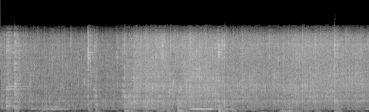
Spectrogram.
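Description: Pieces of boiled gram-flour (besan) dough sizzling in hot oil in a kadhai, stirred and turned with a spatula that knocks against the pan a few times. The sizzle grows louder about two and a half seconds in. The pieces are being fried until they turn reddish.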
